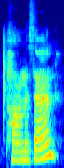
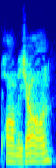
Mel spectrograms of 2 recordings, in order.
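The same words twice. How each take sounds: First: It is said in the speaker's own British way. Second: It is said the way American listeners say it.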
